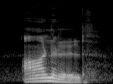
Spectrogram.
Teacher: Okay, they pronounce this name as Arnold because they give primary stress to the first syllable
